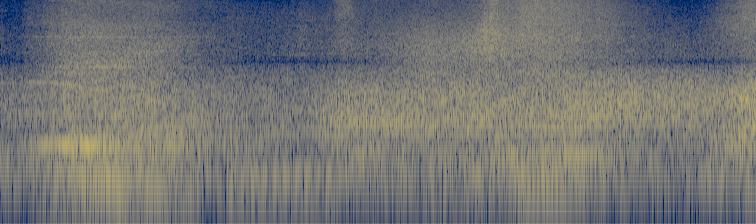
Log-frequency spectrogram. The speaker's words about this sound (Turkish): Otobanda otostop yapıyor. Tırlar hızla geçiyor yanında.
